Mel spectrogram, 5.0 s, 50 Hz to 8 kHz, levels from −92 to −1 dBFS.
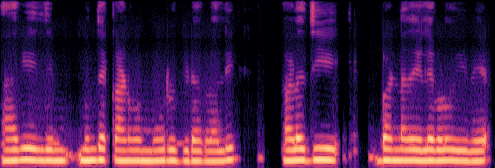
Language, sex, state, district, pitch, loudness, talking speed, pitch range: Kannada, female, Karnataka, Bangalore, 190 Hz, -14 LUFS, 120 wpm, 185-200 Hz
